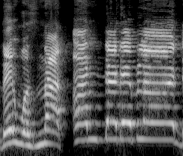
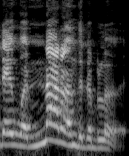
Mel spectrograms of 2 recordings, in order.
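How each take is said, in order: First: Louder and higher, hammering each word; raised preacher-style emphasis; loud emphatic repeat. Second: Said in the usual way. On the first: Real, not acted. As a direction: declare it like a verdict to the chat. Emphatic repeat of chat comment.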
